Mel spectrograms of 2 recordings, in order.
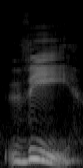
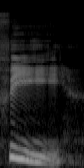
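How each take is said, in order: First: The th sound is voiced, with vocal buzz. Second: The th sound is unvoiced, without vocal buzz. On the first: "Now let's do it with the voice sound" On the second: "using the unvoiced th sound"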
